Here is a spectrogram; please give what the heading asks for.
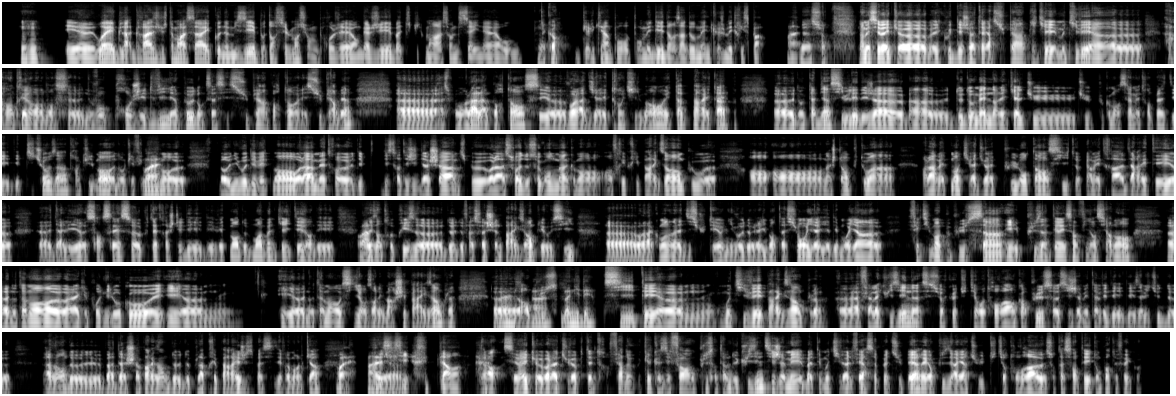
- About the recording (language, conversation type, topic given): French, advice, Comment adopter le minimalisme sans avoir peur de manquer ?
- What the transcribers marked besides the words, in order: in English: "sound designer"; other background noise; stressed: "sains"; chuckle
